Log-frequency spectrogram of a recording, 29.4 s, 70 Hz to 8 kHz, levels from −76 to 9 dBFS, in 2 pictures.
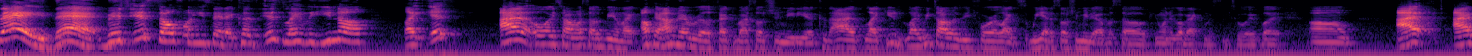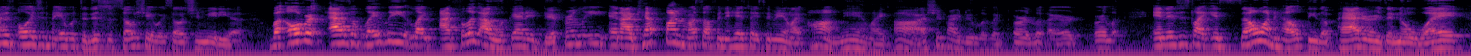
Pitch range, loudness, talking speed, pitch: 115-195 Hz, -26 LUFS, 255 wpm, 150 Hz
